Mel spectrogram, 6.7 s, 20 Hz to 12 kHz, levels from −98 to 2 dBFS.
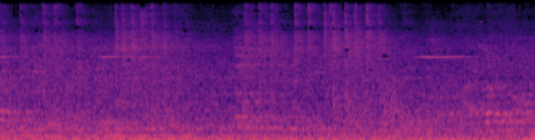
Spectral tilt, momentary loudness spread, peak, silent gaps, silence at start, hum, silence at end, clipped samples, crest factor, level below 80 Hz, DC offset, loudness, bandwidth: -4.5 dB/octave; 3 LU; -28 dBFS; none; 0 s; none; 0 s; under 0.1%; 14 dB; -46 dBFS; under 0.1%; -42 LUFS; 11.5 kHz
